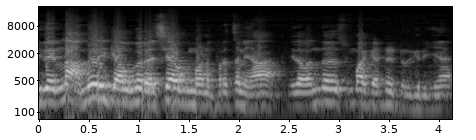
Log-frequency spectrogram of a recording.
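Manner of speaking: ordinary talk, nothing marked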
